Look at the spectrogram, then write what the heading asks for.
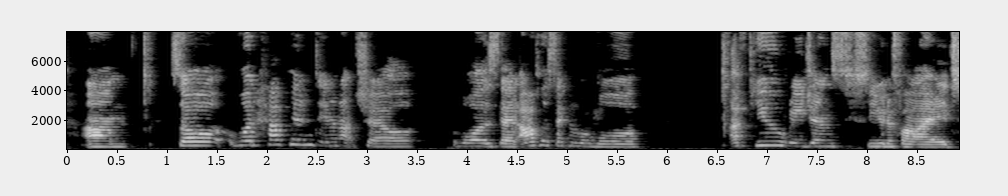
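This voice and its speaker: A woman's medium-pitched voice, bright and sharp in tone, at a very slow pace, with lively intonation and big swings in loudness. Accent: Serbian. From Serbia. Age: 20s. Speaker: refugee interviewee. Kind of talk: casual interview chat.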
